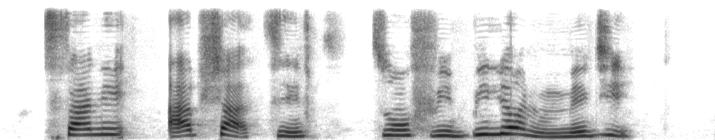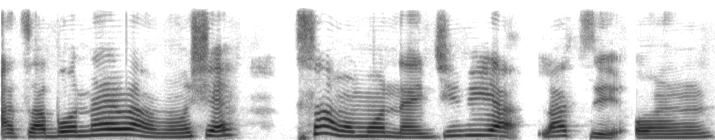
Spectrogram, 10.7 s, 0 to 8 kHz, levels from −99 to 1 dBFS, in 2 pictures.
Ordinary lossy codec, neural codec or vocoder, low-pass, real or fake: none; codec, 44.1 kHz, 7.8 kbps, DAC; 7.2 kHz; fake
